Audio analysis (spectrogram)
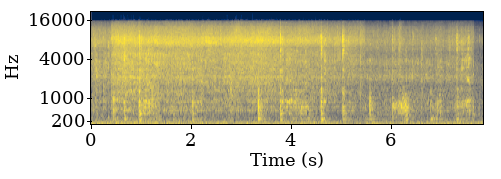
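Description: Bay leaf, chopped onion, garlic and slit green chili frying in hot oil, a dense steady sizzle with sharp stirring scrapes and clacks of the spatula recurring close by.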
